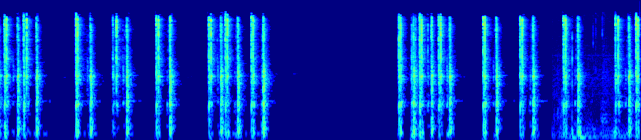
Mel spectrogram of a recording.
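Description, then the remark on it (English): Mechanical keyboard keys tapped out in Morse-like bursts, crisp clicks in short clusters with a brief silent pause midway, then a faster flurry of taps to finish. No one speaks. “I know one thing in Morse code.”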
